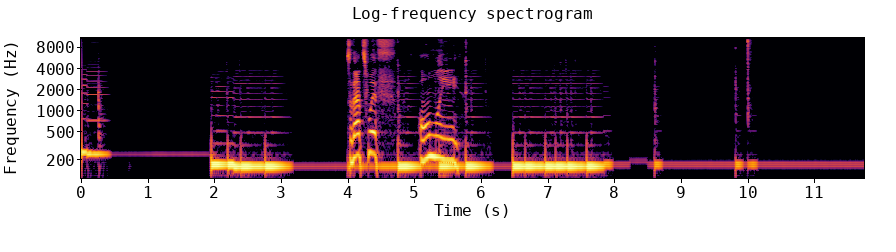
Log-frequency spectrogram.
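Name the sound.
cheap AliExpress theremin tone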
